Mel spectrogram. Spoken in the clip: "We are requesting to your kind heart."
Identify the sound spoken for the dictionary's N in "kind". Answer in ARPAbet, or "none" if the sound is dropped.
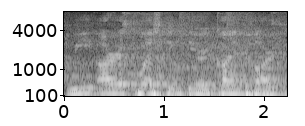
L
